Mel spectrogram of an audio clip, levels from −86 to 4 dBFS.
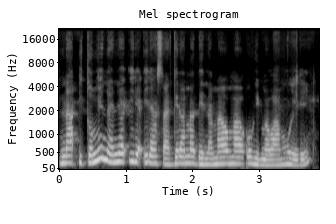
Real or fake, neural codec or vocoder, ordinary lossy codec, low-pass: fake; codec, 44.1 kHz, 2.6 kbps, SNAC; none; none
